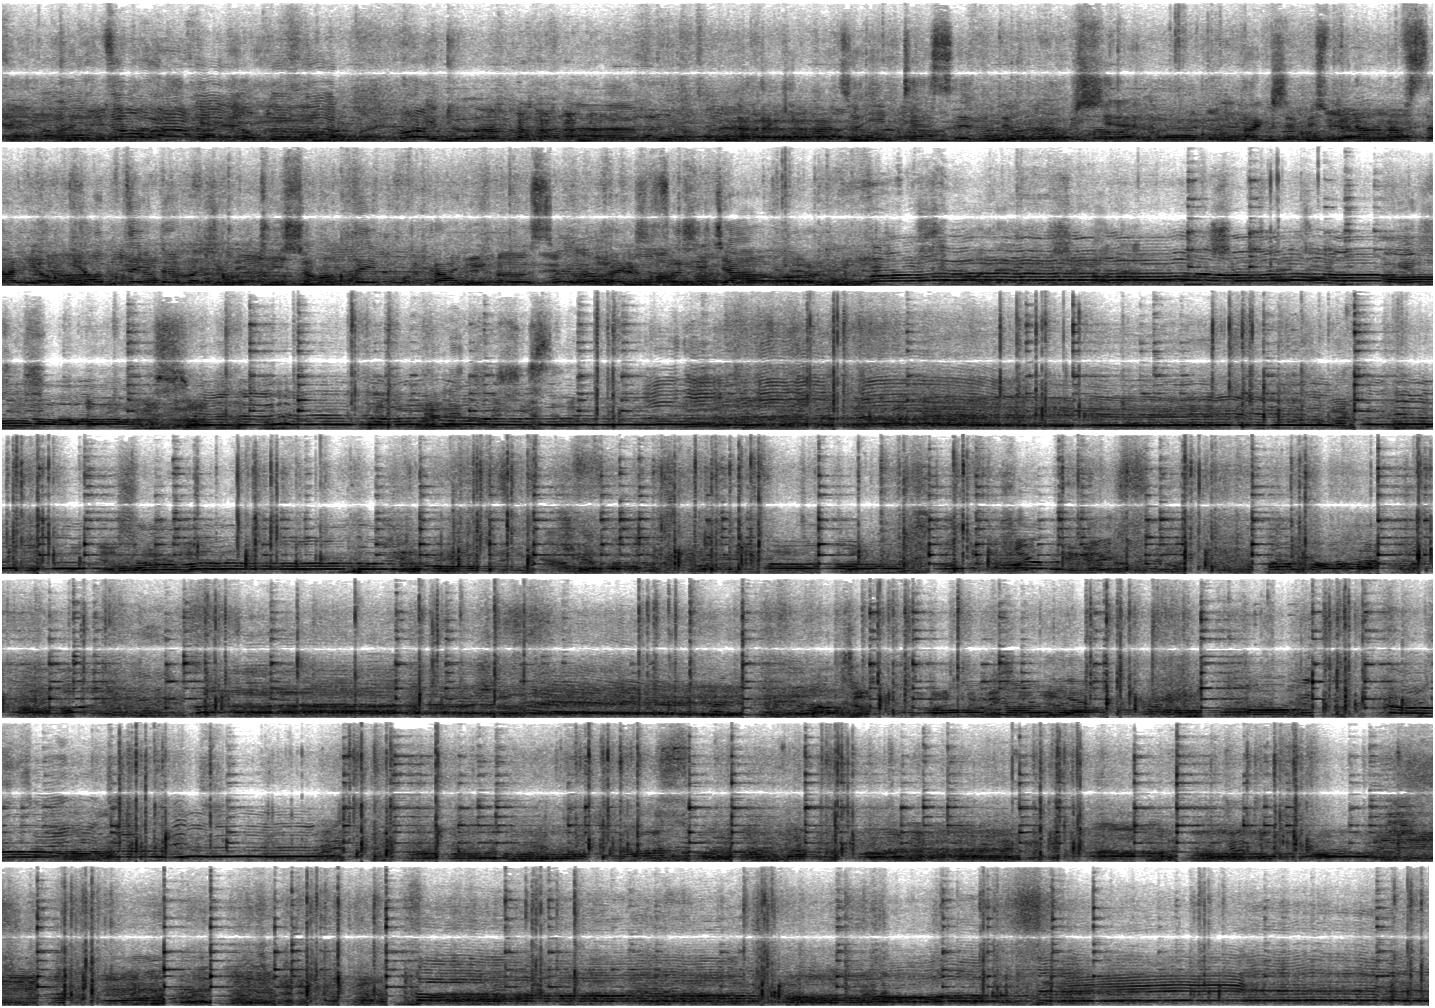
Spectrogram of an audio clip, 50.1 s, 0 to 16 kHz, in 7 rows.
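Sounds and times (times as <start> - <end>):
men calling in wavering tones: 0.0 - 50.0
rapid metallic clinking: 20.0 - 31.4, 32.3 - 48.6.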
